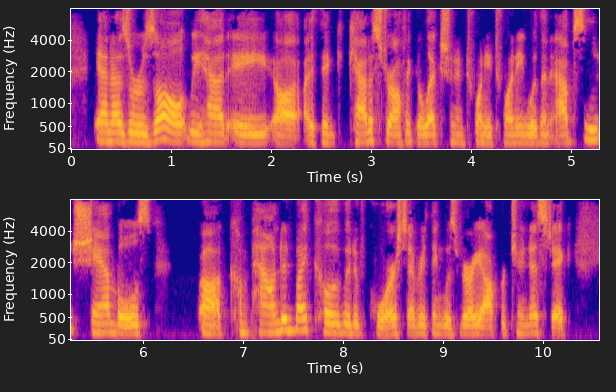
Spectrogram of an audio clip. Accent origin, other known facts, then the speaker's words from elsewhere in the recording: Georgia, United States; So even in Georgia, which I grew up in the Deep South myself, has a legacy of slavery.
